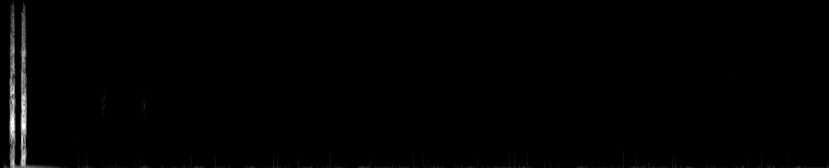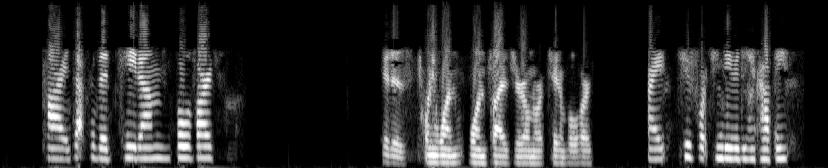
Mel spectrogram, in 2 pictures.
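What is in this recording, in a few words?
Phoenix police department, scanner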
